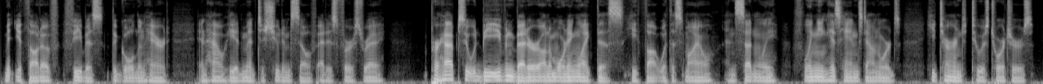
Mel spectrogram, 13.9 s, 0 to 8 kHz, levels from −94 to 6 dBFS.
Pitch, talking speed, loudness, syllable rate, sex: 80 Hz, 200 wpm, -21 LUFS, 5.2 syllables/s, male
